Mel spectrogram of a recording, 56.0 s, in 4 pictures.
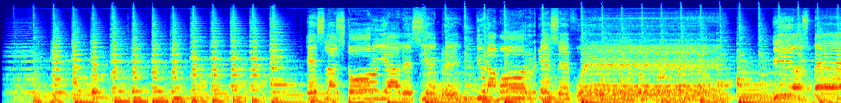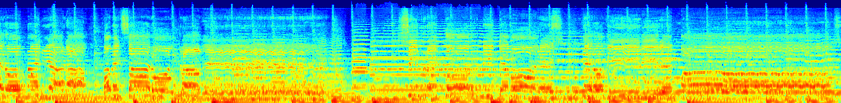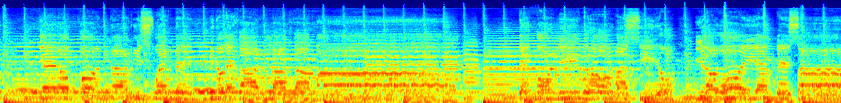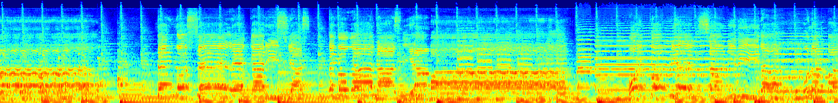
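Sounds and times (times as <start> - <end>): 
mariachi music: 0.0 - 56.0.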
